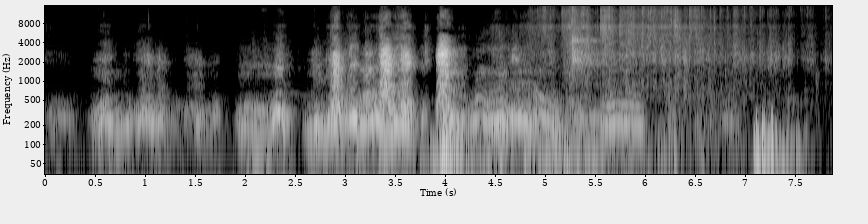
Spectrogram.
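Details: Show Cocker Spaniel puppies at play time give low, wavering growly whines and short yips in uneven bursts, with a sharp bark-like yelp near the middle, brief quiet gaps, and a faint hiss of background noise toward the end.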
